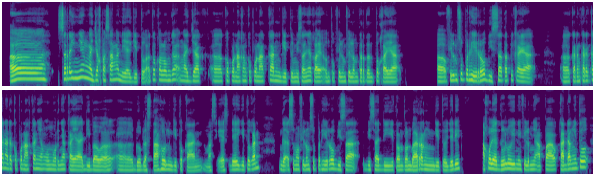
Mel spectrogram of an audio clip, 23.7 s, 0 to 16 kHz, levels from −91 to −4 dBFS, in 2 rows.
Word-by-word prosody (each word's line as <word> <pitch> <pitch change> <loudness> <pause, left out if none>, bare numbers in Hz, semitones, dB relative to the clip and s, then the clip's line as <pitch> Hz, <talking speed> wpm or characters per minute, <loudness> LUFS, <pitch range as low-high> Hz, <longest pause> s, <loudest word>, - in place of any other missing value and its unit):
Eee, 230 +4 +6 0.2
seringnya 255 +5 +1
ngajak 190 -3 +1
pasangan 200 +2 0
ya 150 -3 0
gitu 135 -2 -4
atau 200 - -3
kalau 190 -2 0
enggak 200 +3 -2
ngajak, 160 -1 +1 0.2
eee, 160 -1 -2
keponakan-keponakan 165 +1 -1
gitu. 150 0 -4
Misalnya 150 +4 -2
kayak 150 -1 +2
untuk 150 0 -8
film-film 150 -1 -2
tertentu 150 0 -4
kayak, 140 0 +2 0.7
eee, 150 -1 +3
film 185 0 0
superhero 195 -3 +2
bisa, 175 +1 -1
tapi 170 +2 -4
kayak 150 -6 +2 0.6
eee, 145 0 -2
kadang-kadang 160 +3 -1
kan 200 +1 -1
ada 175 - 0
keponakan 165 0 -2
yang 165 -1 -4
umurnya 155 0 -3
kayak 135 -4 +2
di 135 - -2
bawah, 130 0 +1
eee, 135 -2 -5
12 135 -1 -2
tahun 150 +3 +2
gitu 130 - -5
kan 110 +3 -2
masih 120 -1 -7
SD 145 +3 0
gitu 150 +3 -3
kan, 170 +5 +4 0.4
nggak 145 -3 -1
semua 155 -2 -3
film 150 0 -4
superhero 155 +2 -1
bisa 140 -3 0
bisa 145 -1 -2
ditonton 135 0 -1
bareng 140 +1 +3
gitu. 130 0 -2
Jadi 145 +7 +2 0.5
aku 185 - +2
lihat 160 -3 +6
dulu 165 +4 +3
ini 165 -2 0
filmnya 150 -1 -1
apa, 145 +1 +3
kadang 160 +5 +3
itu 225 +5 +2
155 Hz, 155 wpm, -24 LUFS, 140-170 Hz, 0.7 s, Eee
